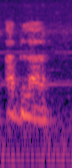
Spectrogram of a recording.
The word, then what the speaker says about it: hablar: Hablar. It's spelled H-A-B-L-A-R. What's happening with that H? Silent. Silent. Totally silent. Hablar.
